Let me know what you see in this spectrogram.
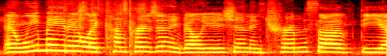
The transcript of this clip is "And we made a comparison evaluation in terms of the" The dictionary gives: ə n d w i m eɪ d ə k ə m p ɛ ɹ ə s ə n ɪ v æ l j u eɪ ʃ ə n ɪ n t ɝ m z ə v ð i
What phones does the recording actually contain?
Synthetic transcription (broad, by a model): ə n w i m eɪ d ə k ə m p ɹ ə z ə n ɪ v æ l j u eɪ ʃ ə n ɪ n t ɝ m z ə v ð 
